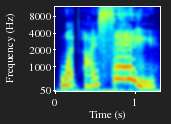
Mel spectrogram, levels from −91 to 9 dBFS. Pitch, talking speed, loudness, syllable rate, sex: 310 Hz, 135 wpm, -15 LUFS, 5.0 syllables/s, female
